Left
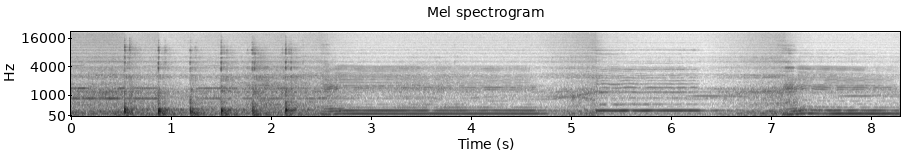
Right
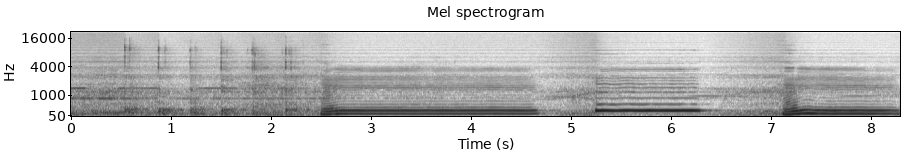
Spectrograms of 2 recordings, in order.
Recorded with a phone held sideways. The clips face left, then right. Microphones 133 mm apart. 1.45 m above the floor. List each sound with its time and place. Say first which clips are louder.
0.5 s running footsteps: left 13 dB; 60° left (ahead or behind), 3 m; by 2.3 s 50° left (ahead or behind), 2.5 m
2.5 s singing: right 10 dB; 60° right (ahead or behind), 0.8 m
